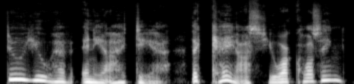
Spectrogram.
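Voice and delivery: high-pitched, incredulous scolding; indignant female voice; reproachful noblewoman. Acted. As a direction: take him to task.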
